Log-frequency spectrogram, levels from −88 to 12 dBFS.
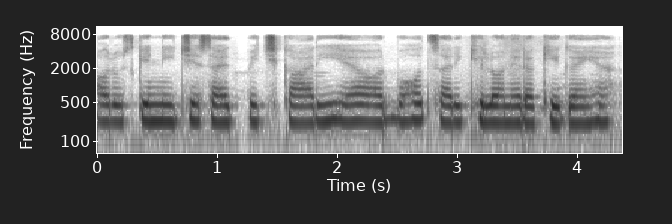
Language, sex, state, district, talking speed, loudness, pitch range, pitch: Hindi, female, Chhattisgarh, Bilaspur, 165 wpm, -16 LUFS, 220-230 Hz, 225 Hz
